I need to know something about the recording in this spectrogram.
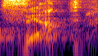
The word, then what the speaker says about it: Certes: Certes, exactement, certes. Mon prénom c'est Certes, ça s'écrit C-E-R-T-E.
